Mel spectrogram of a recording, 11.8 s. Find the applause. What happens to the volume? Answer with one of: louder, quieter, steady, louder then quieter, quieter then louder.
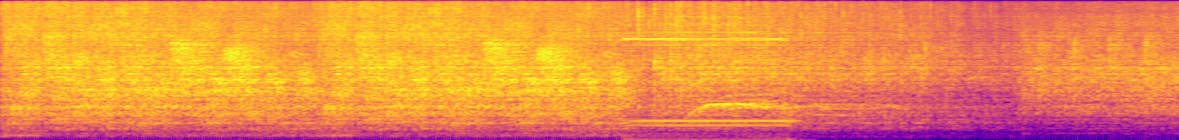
quieter.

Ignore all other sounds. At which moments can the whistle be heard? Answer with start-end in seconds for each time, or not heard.
not heard.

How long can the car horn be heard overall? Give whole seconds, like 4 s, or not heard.
2 s.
